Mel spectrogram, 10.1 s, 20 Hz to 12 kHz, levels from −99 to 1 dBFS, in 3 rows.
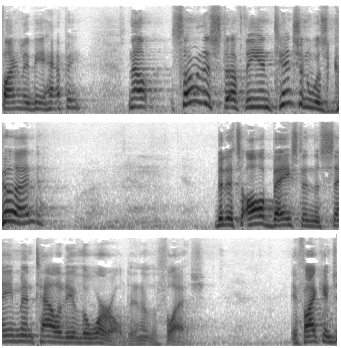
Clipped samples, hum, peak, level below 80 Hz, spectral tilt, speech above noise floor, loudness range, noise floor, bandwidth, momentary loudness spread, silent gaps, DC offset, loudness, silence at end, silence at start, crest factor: under 0.1%; none; -2 dBFS; -60 dBFS; -5 dB/octave; 35 dB; 4 LU; -55 dBFS; 11 kHz; 15 LU; none; under 0.1%; -20 LUFS; 0 s; 0 s; 20 dB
